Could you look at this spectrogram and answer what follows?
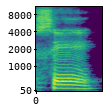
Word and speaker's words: says: When it is without an s we say say and this is not say say. Okay this is a diff thong. This is a diff thong. So first you pronounce e okay and then you pronounce i. So you say say and when you put an s after this say. So what you do is you change this sound okay to only e sound and you you pronounce this as zed.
